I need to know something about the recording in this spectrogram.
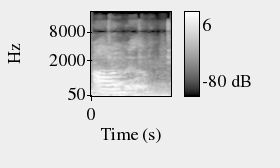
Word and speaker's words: Omu: You have to pronounce it Amu.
